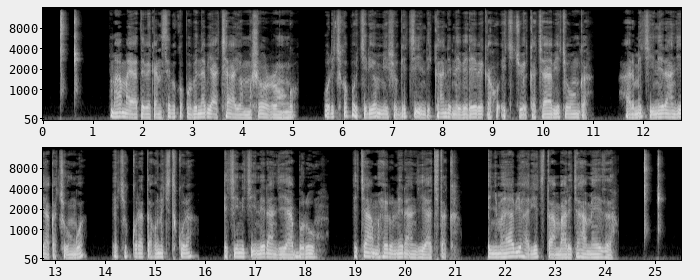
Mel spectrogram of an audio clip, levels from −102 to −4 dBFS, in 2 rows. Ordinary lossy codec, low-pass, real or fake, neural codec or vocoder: AAC, 64 kbps; 14.4 kHz; fake; vocoder, 44.1 kHz, 128 mel bands every 256 samples, BigVGAN v2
